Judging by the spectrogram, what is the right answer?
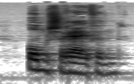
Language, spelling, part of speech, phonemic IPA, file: Dutch, omschrijven, verb, /ɔmˈsxrɛi̯.və(n)/, Nl-omschrijven.ogg
- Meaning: to describe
